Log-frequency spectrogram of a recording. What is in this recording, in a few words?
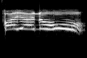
throwing grenade, jungle male; vo; agents; Source Model Packs; Counter Strike Model Pack; CS2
